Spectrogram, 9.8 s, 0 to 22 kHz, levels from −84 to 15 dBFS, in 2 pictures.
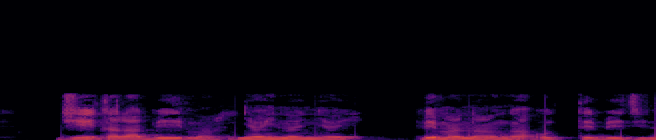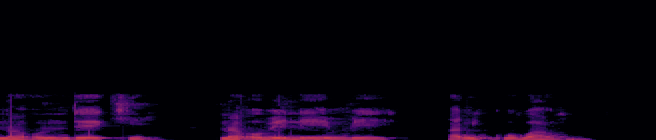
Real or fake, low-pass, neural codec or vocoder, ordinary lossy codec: real; 7.2 kHz; none; AAC, 32 kbps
